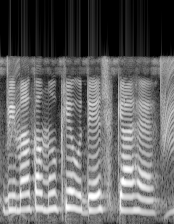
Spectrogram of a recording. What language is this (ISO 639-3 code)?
hin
